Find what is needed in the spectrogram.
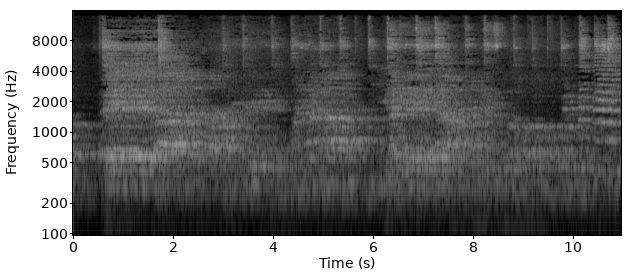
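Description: A group of voices singing a devotional song together, choir-style, with short pauses between phrases about half a second, four and six seconds in.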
